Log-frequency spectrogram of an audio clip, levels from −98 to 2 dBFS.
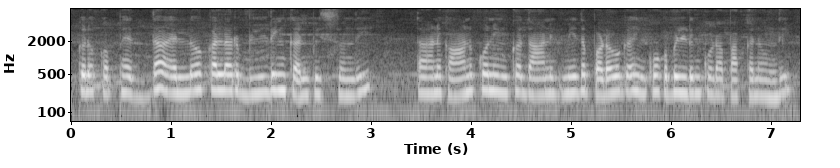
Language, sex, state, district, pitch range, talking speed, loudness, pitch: Telugu, female, Andhra Pradesh, Guntur, 210-235 Hz, 130 wpm, -15 LUFS, 225 Hz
